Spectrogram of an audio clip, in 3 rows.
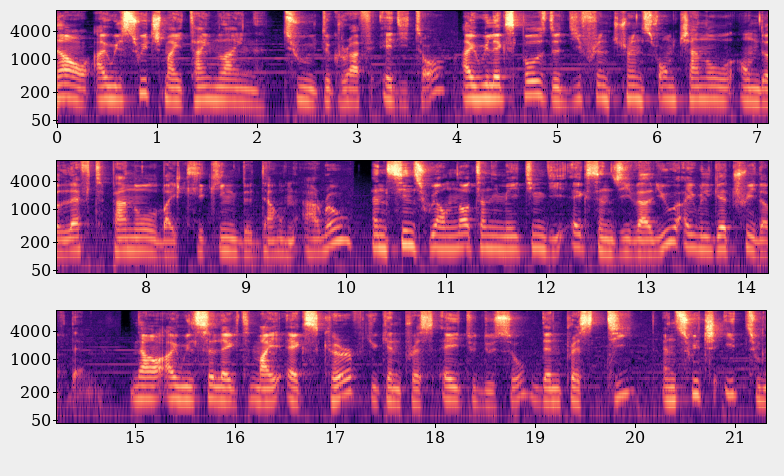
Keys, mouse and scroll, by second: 0.0 click, 2.7 click, 3.9 shift+middle click, 4.7 a, 4.9 KP_Decimal, 5.7 shift+middle click, 6.7 click, 7.7 ctrl+middle click, 9.0 click, 10.3 click, 11.4 click, 12.1 click, 14.6 x, 14.8 click, 15.0 x, 15.4 click, 16.4 click, 17.3 shift+click, 18.0 click.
